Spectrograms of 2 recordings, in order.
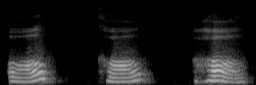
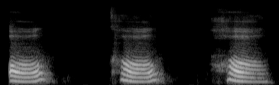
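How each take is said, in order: The two takes are said the same way.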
